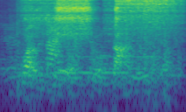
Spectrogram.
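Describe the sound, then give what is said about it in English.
Helium gas hisses loudly into a balloon that fills into a heart shape, in two sustained bursts separated by a brief pause, with a bright, airy rushing quality. “A helium balloon is filled up and turns into a love heart”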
